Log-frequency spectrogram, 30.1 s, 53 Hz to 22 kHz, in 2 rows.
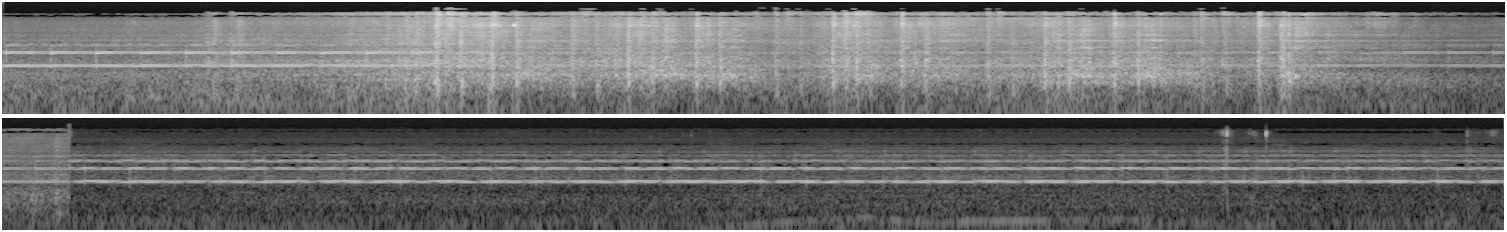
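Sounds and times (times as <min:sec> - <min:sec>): crossing warning bell ringing: 0:00.0 - 0:30.0
train wheels clacking over rail joints: 0:01.9 - 0:15.7.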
